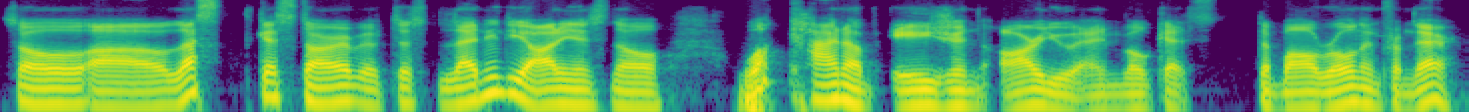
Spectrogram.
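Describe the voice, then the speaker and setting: A man hosting a casual podcast interview, rambling and relaxed with many fillers. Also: low-pitched, moderate pace, no room sound. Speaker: podcast host.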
